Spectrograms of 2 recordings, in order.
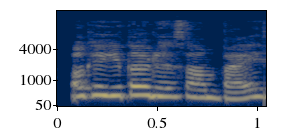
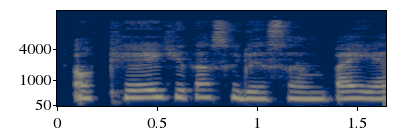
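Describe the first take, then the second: First: The words are spoken very quickly. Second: The words are spoken slowly and calmly. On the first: The speaker seems hurried and wants to be heard. The speaker calls it wrong. "intonasi berbicaranya itu sangatlah cepat" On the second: The speaker seems open to listening. The speaker calls it right. "Dan bandingkan"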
